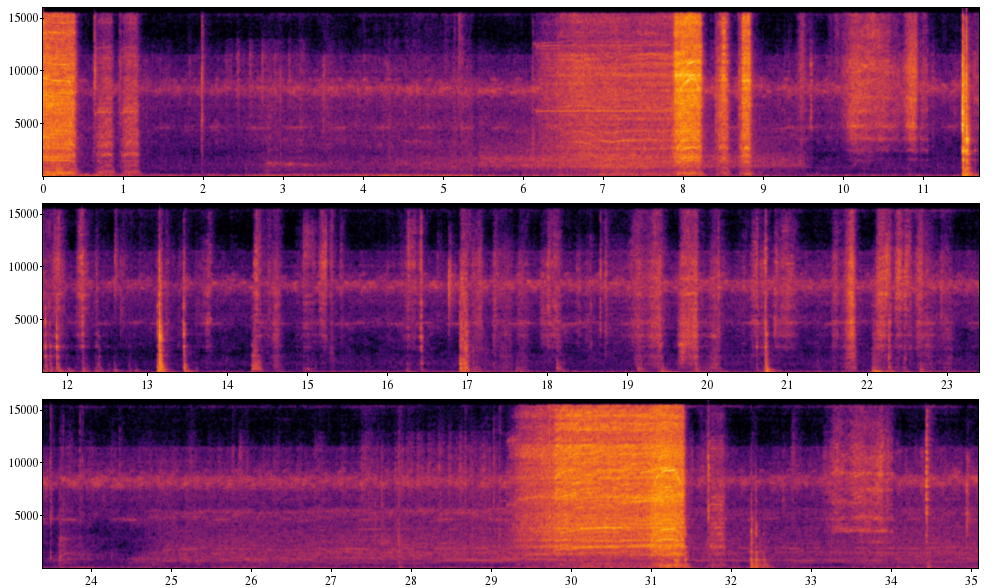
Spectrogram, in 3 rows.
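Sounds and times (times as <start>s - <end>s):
distant traffic rumble: 0.0s - 13.1s, 22.4s - 35.0s
board scraping against plastic: 19.0s - 23.1s.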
